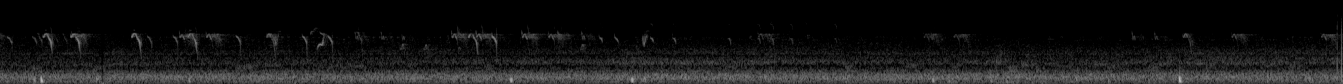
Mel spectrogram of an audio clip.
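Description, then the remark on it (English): A circling flock of about seven to nine crossbills calls in scattered bursts of short, sharp, high chips, overlapping irregularly throughout, over a steady low rumble with occasional soft knocks. “5, 7 crossbills. Or maybe 9. They're circling.”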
